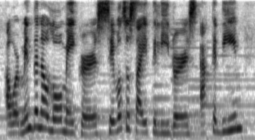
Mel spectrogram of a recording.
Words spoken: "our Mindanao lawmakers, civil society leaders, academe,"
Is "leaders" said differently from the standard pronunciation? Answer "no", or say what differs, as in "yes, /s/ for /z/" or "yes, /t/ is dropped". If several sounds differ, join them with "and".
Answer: yes, /s/ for /z/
